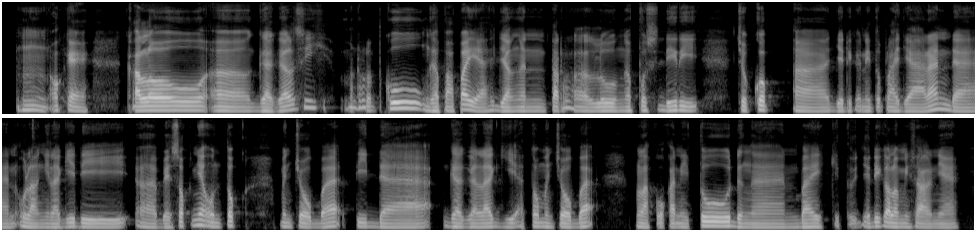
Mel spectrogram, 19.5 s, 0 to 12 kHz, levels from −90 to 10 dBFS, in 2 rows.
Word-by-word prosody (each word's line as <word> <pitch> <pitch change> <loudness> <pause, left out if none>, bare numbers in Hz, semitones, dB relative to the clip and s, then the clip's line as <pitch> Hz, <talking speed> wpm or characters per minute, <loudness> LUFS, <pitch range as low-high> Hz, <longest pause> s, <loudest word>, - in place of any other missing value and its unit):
Mhm, 135 -2 -2
oke. 120 -4 -1 0.3
Kalau, 125 +1 +7
eee, 115 -2 +1
gagal 110 +3 +1
sih 210 -1 -3 0.3
menurutku 180 - +3
enggak 115 -5 -1
apa-apa 115 +7 +3
ya, 110 -5 +1
jangan 110 -2 -2
terlalu 115 - 0
nge-push 120 +3 -4
diri, 120 -1 0 0.3
cukup, 135 0 0
eee, 105 -2 -1
jadikan 110 +1 -4
itu 110 - -6
pelajaran 105 +7 0
dan 105 -1 -2
ulangi 105 -5 -1
lagi 105 +3 -2
di, 105 0 -1
eee, 110 -6 -4
besoknya 130 +10 -1
untuk 120 +4 -2 0.3
mencoba 115 0 0 0.2
tidak 105 -3 -3
gagal 110 -4 -2
lagi, 110 0 -1
atau 120 - -3
mencoba 105 -2 0 0.4
melakukan 110 -1 -2
itu 130 +6 +4
dengan 100 -2 -3
baik, 110 -1 -1
gitu. - - -11
Jadi 115 +3 -2
kalau 120 -3 +3
misalnya, 100 -2 -3
110 Hz, 125 wpm, -23 LUFS, 105-125 Hz, 0.4 s, Kalau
